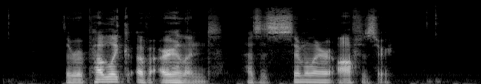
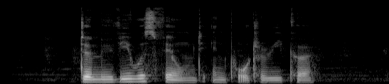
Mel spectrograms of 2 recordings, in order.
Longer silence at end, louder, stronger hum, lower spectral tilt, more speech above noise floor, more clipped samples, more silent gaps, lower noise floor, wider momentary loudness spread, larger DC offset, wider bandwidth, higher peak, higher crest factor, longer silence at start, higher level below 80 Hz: first, 0.9 s vs 0.75 s; first, -20 LUFS vs -27 LUFS; neither; second, -4 dB/octave vs -5.5 dB/octave; about the same, 36 dB vs 36 dB; neither; neither; second, -57 dBFS vs -62 dBFS; first, 17 LU vs 13 LU; neither; about the same, 15.5 kHz vs 15.5 kHz; first, -2 dBFS vs -6 dBFS; about the same, 20 dB vs 24 dB; second, 0.65 s vs 0.8 s; first, -44 dBFS vs -74 dBFS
